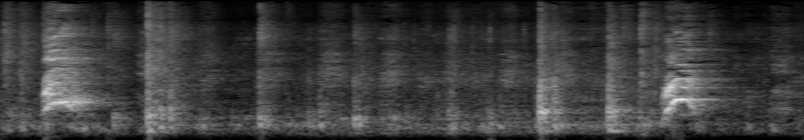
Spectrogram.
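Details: Blind female pug excitedly playing fetch with a noisy battery-operated ball: two sharp, high barks at the start and near the end, with clicking and rattling and brief human speech in between.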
